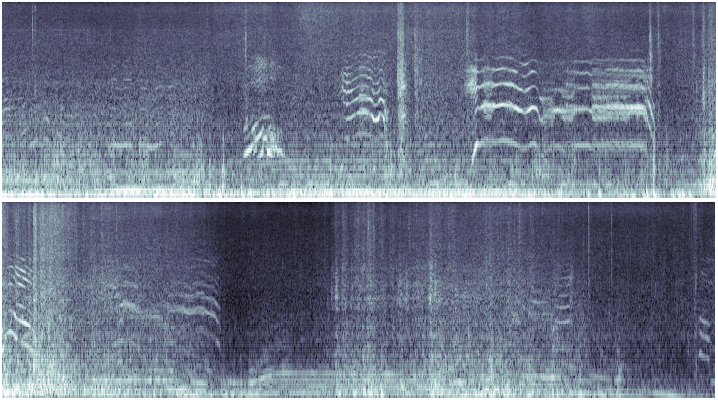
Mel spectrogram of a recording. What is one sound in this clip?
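A boat engine hums steadily, then drops and rises in pitch.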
